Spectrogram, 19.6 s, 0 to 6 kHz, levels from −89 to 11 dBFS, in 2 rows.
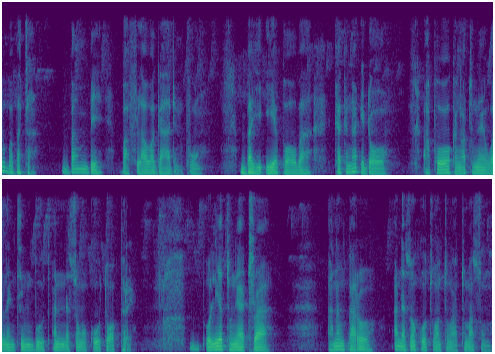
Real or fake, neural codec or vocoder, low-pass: real; none; 5.4 kHz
